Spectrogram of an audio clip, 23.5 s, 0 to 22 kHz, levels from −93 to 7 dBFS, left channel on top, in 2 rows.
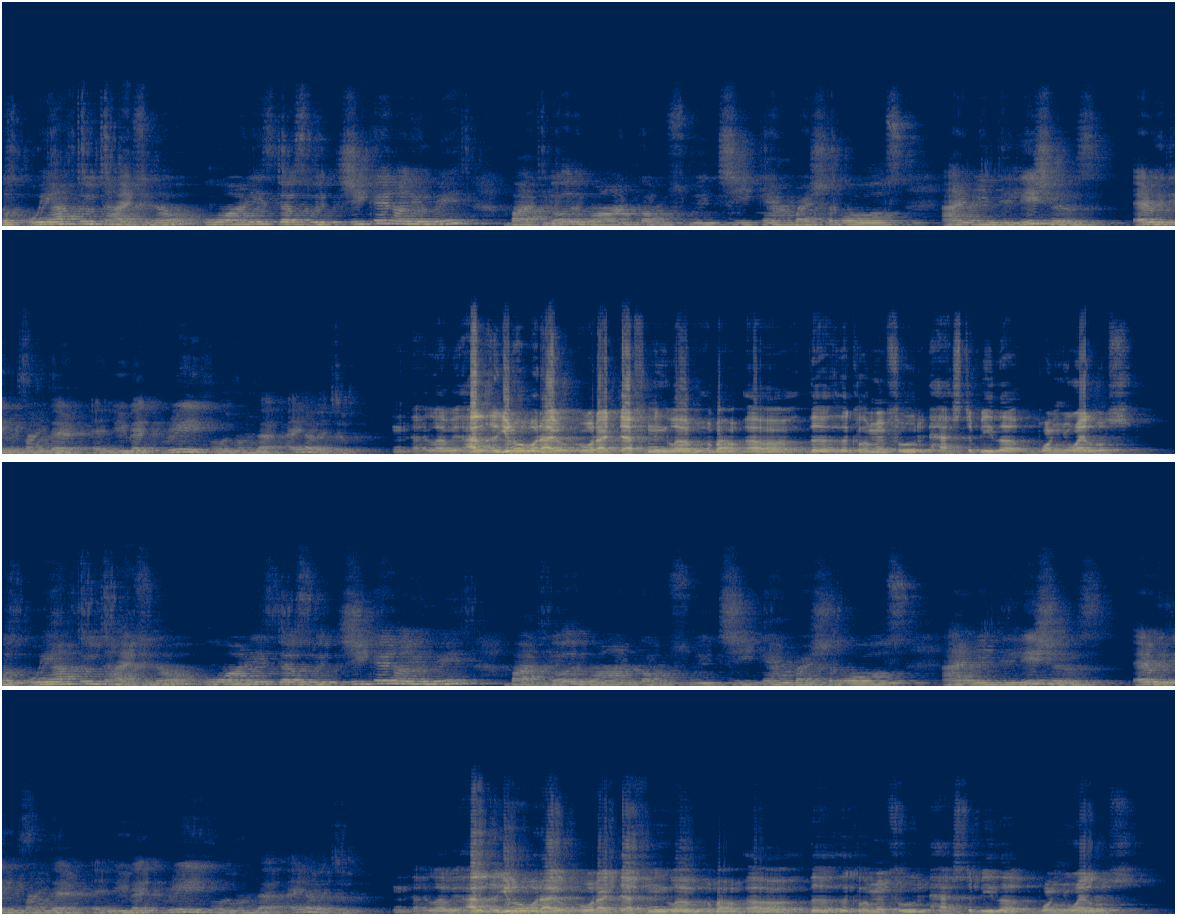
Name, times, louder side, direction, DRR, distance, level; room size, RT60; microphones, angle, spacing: voice 1, 0.0-10.9 11.3-15.2, left 2 dB, 35° left, 6.4 m, -36 dB
voice 2, 15.6-23.0, left 3 dB, 75° left, 2.3 m, -29 dB
23.0 x 16.0 x 9.3 m
head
